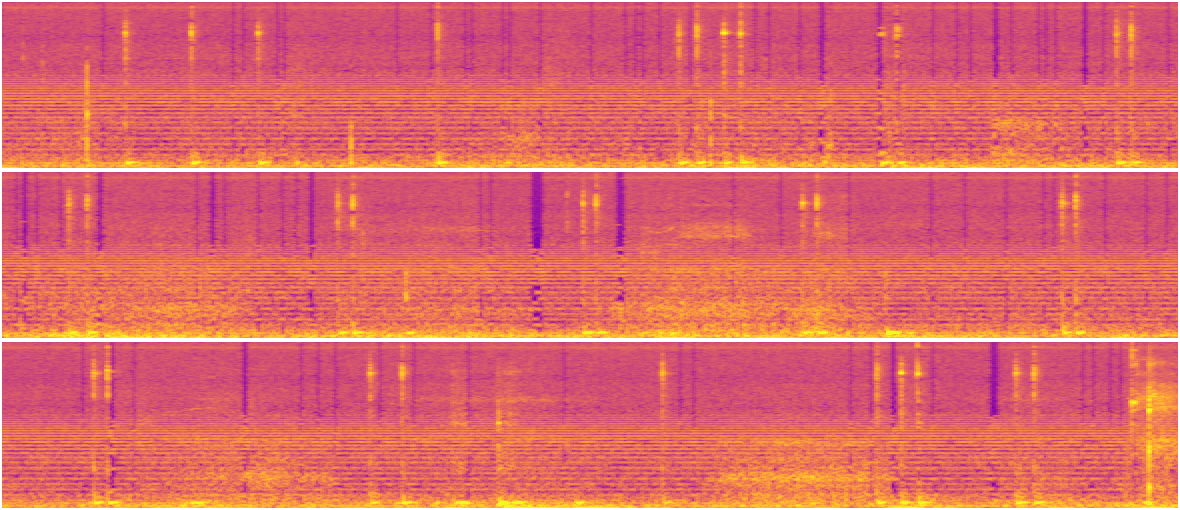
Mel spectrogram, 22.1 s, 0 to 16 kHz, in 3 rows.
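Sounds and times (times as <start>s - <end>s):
computer mouse clicks: 0.5s - 1.8s, 2.7s - 2.9s, 4.2s - 4.8s, 5.4s - 5.8s, 6.9s - 8.0s, 9.4s - 10.1s, 10.8s - 11.2s, 12.2s - 13.1s, 13.9s - 14.2s, 15.2s - 15.6s, 16.9s - 19.0s, 20.1s - 22.0s.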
